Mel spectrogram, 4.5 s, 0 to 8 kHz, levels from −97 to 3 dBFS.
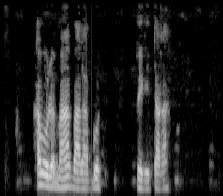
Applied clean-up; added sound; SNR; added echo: none; none; none; none.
